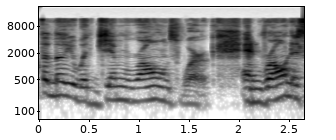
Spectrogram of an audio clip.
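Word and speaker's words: Rohn: Jim Ran. If you're not familiar with Jim Ran's work, and ran is spelled R O H N.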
